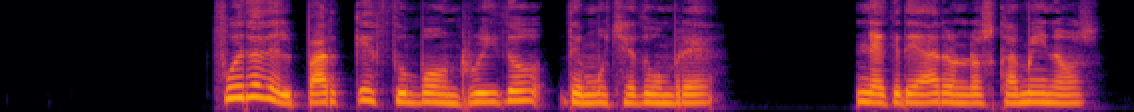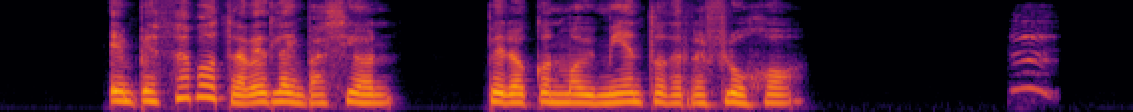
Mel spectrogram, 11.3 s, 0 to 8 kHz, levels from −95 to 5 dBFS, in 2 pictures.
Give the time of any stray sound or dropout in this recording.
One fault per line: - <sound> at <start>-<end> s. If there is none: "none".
- throat clearing at 10.7-11.0 s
